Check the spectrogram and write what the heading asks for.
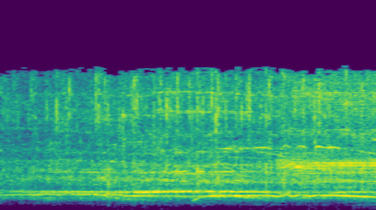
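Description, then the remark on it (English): The Central Catholic crowd applauds steadily at a basketball game against Hastings St. Cecilia after a personal foul is called. The applause is a dense wash of clapping with scattered cheers and whistles riding over it, holding loud and even for the full few seconds. “And the Central Catholic contingent just to our left with a rounding applause there.”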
